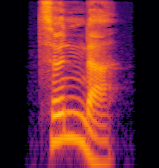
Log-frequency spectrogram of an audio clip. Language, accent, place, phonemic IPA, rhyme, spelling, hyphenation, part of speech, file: German, Germany, Berlin, /ˈtsʏndɐ/, -ʏndɐ, Zünder, Zün‧der, noun, De-Zünder.ogg
- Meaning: 1. fuze in an explosive, pyrotechnic device or military munition 2. matchsticks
